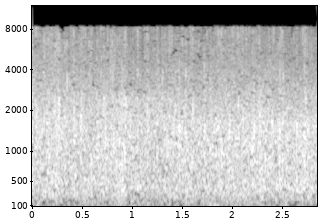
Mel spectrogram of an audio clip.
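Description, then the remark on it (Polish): Steady, dense applause from an audience welcoming a guest fills the whole stretch, a loud continuous patter of many hands clapping at once with no voices over it. “Serdeczne brawa na powitanie naszego gościa.”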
